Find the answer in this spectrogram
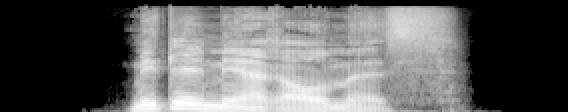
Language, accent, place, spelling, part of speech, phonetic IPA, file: German, Germany, Berlin, Mittelmeerraumes, noun, [ˈmɪtl̩meːɐ̯ˌʁaʊ̯məs], De-Mittelmeerraumes.ogg
- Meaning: genitive singular of Mittelmeerraum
